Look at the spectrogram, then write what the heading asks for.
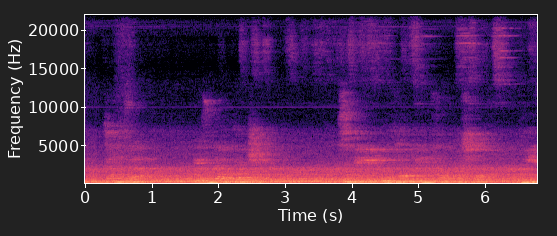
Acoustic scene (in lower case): subway station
